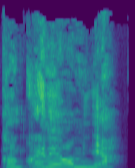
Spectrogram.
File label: rushed, incantations older female fire spells; psfx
